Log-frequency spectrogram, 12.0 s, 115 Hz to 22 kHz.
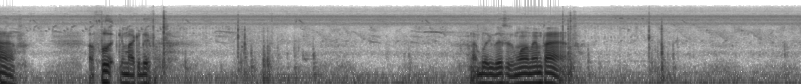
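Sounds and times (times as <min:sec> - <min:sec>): bird chirps: 0:00.0 - 0:07.3, 0:08.8 - 0:12.0
high insect drone: 0:00.0 - 0:12.0.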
